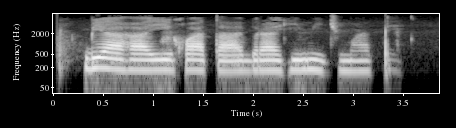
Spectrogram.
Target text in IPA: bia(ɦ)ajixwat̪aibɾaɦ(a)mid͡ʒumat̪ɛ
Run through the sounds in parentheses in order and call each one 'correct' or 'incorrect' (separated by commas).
correct, incorrect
